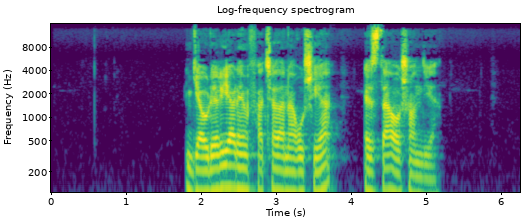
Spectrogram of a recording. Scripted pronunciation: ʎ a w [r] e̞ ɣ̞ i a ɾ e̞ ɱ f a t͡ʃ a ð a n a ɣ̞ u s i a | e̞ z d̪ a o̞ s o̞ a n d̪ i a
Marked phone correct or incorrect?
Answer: incorrect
